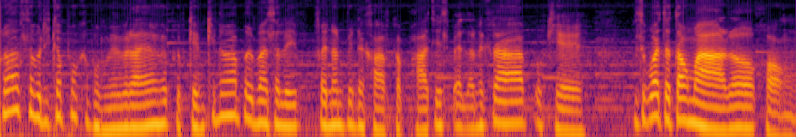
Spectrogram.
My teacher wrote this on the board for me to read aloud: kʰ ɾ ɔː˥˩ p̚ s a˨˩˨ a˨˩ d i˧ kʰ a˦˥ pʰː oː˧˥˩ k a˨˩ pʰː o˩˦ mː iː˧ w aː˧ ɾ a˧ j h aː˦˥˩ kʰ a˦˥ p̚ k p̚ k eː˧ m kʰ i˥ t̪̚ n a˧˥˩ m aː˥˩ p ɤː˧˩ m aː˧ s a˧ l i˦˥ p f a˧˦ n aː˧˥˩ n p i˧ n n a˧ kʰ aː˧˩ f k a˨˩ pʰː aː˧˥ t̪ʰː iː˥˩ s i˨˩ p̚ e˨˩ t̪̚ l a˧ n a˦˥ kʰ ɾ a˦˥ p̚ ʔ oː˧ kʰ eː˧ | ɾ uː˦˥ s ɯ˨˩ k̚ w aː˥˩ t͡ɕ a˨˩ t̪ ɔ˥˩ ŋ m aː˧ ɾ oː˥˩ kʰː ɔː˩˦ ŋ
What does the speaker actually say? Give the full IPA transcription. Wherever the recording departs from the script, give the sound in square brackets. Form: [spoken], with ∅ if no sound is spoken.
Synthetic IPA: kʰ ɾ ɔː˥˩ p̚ s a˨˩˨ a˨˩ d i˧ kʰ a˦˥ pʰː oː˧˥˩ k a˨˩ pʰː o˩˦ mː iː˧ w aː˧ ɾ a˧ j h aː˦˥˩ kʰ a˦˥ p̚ k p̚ k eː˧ m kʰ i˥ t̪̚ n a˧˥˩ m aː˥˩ p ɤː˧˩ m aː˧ s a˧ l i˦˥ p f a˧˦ n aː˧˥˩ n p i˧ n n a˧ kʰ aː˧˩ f k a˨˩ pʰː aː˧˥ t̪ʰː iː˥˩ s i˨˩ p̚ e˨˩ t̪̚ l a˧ n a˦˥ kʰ ɾ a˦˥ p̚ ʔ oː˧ kʰ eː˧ | ɾ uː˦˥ s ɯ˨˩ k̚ w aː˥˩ t͡ɕ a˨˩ t̪ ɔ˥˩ ŋ m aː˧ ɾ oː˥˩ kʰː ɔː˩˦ ŋ

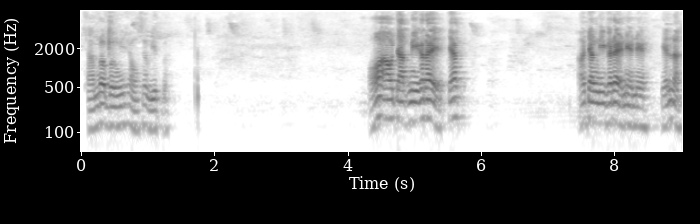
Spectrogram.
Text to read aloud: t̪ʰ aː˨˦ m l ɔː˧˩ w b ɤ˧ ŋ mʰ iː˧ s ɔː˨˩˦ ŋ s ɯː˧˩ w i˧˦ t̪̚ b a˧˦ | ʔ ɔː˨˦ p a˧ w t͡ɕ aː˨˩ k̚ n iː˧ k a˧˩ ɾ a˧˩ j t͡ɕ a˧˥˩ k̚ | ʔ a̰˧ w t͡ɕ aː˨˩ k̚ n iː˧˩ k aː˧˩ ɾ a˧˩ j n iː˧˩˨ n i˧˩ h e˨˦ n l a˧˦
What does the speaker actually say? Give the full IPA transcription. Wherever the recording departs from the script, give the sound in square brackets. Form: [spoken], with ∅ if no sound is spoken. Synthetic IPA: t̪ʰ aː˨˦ m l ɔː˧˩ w b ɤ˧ ŋ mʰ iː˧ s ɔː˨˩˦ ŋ s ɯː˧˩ w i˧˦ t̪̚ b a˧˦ | ʔ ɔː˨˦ [ʔ] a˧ w t͡ɕ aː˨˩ k̚ n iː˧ k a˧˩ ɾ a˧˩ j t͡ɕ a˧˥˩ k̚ | ʔ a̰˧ w t͡ɕ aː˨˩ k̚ n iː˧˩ k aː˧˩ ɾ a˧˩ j n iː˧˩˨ n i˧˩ h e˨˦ n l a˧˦

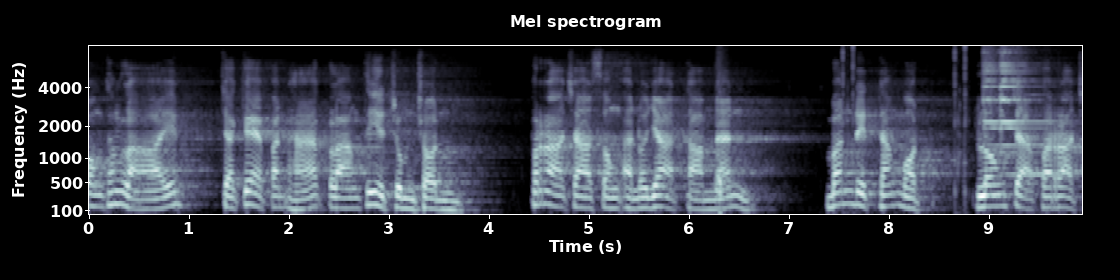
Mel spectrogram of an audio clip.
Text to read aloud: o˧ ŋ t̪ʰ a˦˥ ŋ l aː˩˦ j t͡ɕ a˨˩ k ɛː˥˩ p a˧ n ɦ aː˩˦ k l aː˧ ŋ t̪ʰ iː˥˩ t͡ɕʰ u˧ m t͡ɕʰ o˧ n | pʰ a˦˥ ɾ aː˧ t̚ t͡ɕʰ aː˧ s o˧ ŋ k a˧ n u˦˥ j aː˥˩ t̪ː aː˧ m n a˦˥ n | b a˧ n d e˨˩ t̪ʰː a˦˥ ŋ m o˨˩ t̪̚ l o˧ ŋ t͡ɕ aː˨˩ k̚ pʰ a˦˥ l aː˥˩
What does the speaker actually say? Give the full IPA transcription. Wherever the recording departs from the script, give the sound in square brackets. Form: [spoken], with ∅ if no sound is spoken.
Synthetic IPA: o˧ ŋ t̪ʰ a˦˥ ŋ l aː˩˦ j t͡ɕ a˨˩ k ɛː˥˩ p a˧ n ɦ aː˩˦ k l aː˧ ŋ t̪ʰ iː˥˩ t͡ɕʰ u˧ m t͡ɕʰ o˧ n | pʰ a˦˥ ɾ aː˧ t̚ t͡ɕʰ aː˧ s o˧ ŋ [ʔ] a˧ n u˦˥ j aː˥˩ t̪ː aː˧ m n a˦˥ n | b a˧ n d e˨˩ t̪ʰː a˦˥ ŋ m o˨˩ t̪̚ l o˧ ŋ t͡ɕ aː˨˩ k̚ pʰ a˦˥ [ɾ] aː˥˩

